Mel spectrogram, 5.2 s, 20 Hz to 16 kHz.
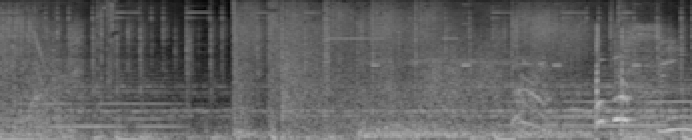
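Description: Gunfire in Metal Gear Solid 2: Sons of Liberty, sharp shots and crashing impacts scattered over busy game noise, with someone talking over parts of it.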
